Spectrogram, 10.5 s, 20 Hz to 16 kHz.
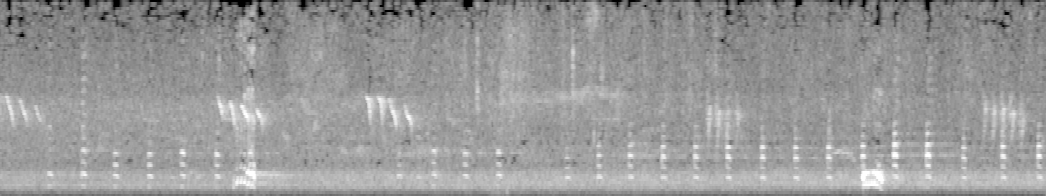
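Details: Common moorhen giving short 'kuurruk' calls, recorded with a Nikon D500: two brief harsh, throaty calls about six seconds apart, over steady faint ticking and thin high chirps from other birds in the background.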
